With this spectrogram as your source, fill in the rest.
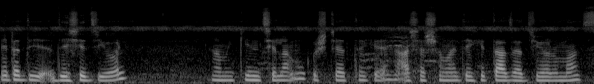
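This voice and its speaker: Slow-spoken woman with a cold. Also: medium pitch, little pitch movement, a little hiss or hum. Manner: slow, soft-spoken explaining. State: short of breath from a cold. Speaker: cooking vlogger. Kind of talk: casual cooking voice-over.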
